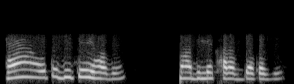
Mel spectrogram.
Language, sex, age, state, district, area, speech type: Bengali, female, 45-60, West Bengal, Uttar Dinajpur, urban, conversation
